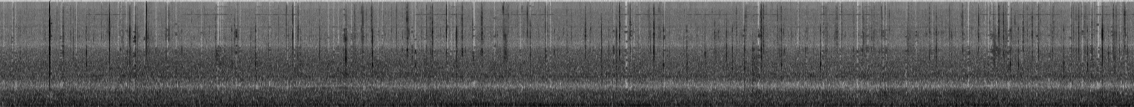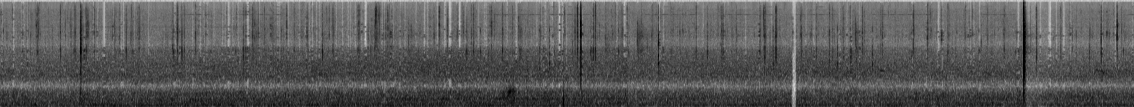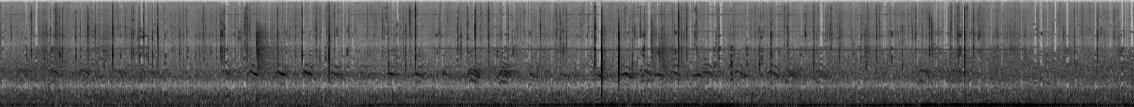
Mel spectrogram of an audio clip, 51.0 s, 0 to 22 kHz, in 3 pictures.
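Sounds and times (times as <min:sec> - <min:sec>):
wood fire crackling and popping: 0:00.0 - 0:51.0.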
